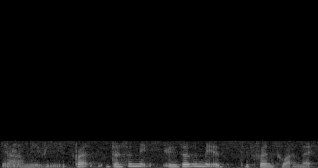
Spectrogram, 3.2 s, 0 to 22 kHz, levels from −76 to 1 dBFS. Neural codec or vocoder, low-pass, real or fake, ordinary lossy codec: none; 3.6 kHz; real; none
